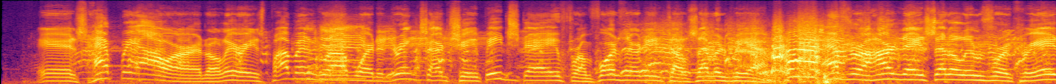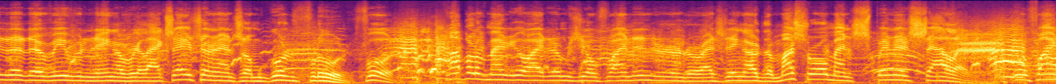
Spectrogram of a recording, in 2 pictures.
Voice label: Commercial; Oleareys happy hour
